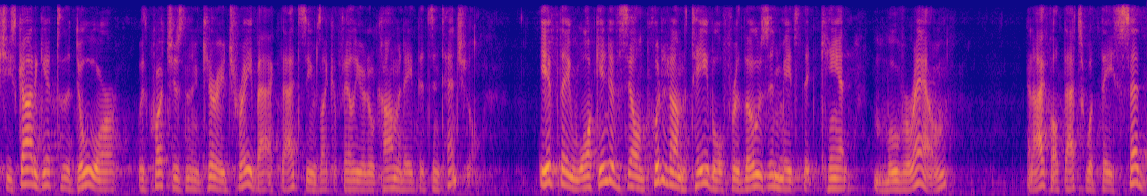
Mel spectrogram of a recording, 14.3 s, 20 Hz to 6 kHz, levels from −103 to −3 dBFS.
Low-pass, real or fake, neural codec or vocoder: 5.4 kHz; fake; codec, 16 kHz, 4.8 kbps, FACodec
